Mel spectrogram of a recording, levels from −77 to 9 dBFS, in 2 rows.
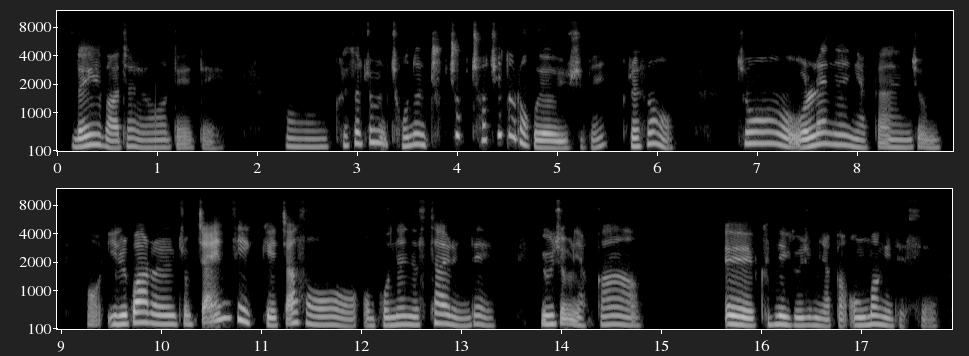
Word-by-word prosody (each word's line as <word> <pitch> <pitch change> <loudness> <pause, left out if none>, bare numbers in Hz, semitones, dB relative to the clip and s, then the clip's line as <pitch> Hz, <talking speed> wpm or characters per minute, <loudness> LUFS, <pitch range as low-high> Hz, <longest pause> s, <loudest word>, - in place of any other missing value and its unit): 네, 220 +6 +3
맞아요. 175 -1 -4
네네. 85 - -10 0.6
어 190 -1 -7
그래서 235 +4 -3
좀 290 +1 -1
저는 230 +3 -1
축축 460 -1 -4
쳐지더라고요, 285 - 0
요즘에. 175 +5 -7
그래서 205 +7 -2 0.6
좀 265 - -1
원래는 240 -3 +2
약간 175 0 -5
좀 85 - -7 0.4
어 95 -1 -5
일과를 210 0 +5
좀 205 +1 -4
짜임새 340 -1 +4
있게 225 -8 +1
짜서 190 -7 0
어 170 - -5
보내는 190 +2 +1
스타일인데 190 -4 -1 0.5
요즘 205 - +2
약간 195 +1 -3 0.9
예, 195 -4 +7
근데 195 -1 +1
요즘 180 0 0
약간 160 -1 -5
엉망이 185 0 +1
됐어요. 145 - -14
195 Hz, 240 characters per minute, -24 LUFS, 175-225 Hz, 0.9 s, 예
